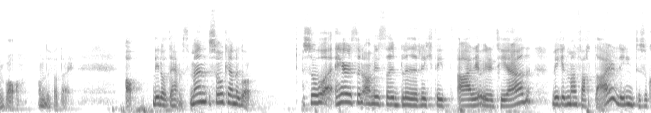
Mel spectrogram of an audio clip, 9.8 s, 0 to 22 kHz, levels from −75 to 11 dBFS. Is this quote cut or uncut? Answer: uncut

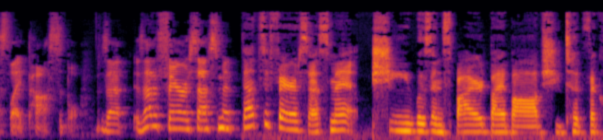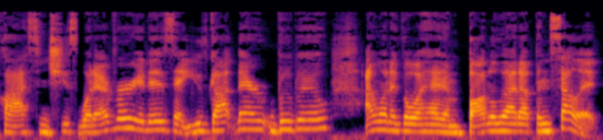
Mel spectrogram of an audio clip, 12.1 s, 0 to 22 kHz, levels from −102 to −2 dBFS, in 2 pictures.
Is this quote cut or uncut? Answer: cut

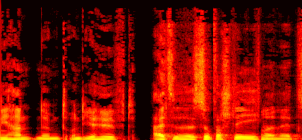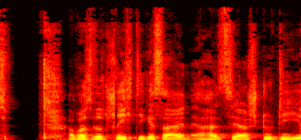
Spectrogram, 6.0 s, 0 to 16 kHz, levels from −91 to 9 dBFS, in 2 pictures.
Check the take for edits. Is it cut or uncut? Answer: cut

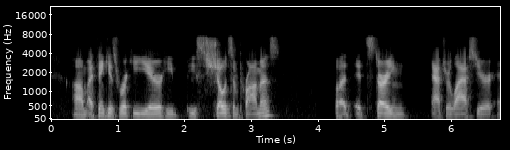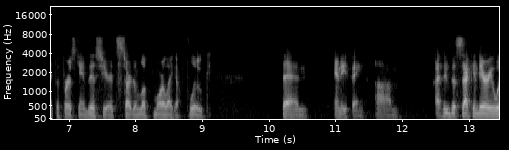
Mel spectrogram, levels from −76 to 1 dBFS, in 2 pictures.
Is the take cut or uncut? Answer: cut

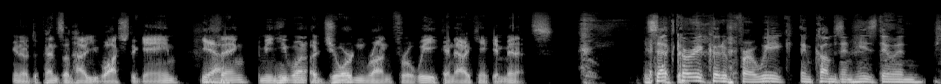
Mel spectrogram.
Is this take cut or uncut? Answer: cut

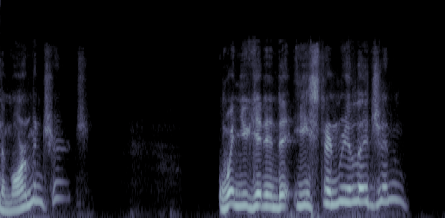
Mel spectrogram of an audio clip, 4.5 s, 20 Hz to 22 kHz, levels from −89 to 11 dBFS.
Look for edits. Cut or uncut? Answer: uncut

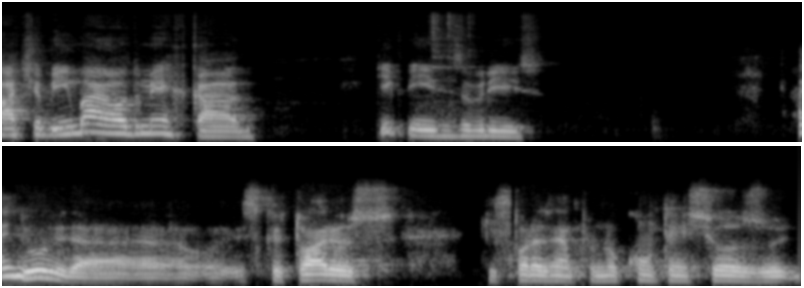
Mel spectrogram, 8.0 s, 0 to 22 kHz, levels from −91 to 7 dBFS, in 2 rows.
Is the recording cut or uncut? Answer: cut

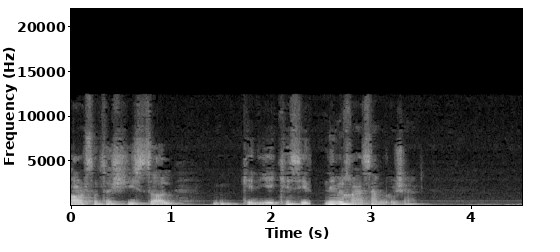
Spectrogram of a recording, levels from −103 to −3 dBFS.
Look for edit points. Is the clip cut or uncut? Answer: cut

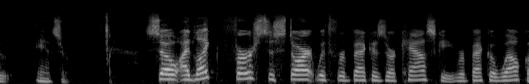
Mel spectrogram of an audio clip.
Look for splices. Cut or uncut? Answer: uncut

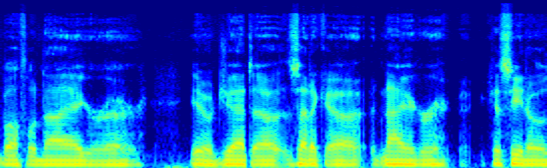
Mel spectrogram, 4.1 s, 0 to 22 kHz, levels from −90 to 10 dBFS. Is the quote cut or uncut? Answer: cut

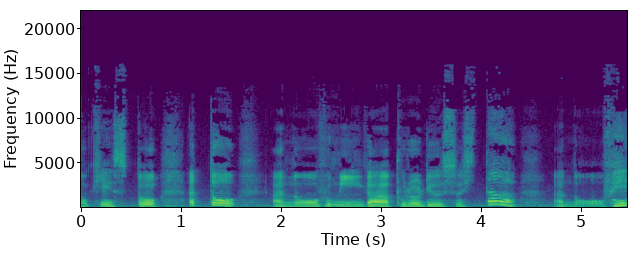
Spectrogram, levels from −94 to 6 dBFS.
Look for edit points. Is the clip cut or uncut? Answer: cut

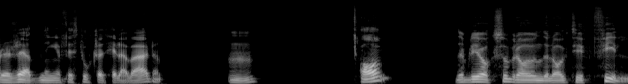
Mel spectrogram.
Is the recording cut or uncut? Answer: uncut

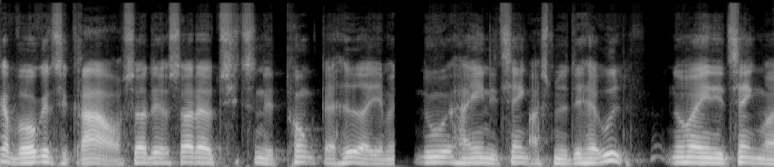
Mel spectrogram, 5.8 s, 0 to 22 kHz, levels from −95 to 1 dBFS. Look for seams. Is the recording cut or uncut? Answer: cut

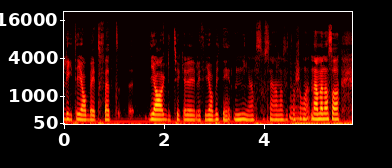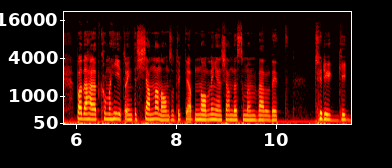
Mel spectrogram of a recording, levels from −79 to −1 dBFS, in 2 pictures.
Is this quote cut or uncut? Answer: uncut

